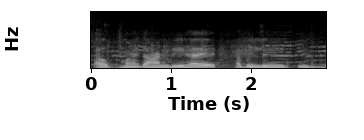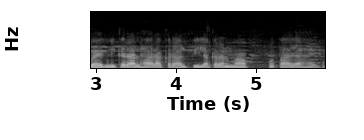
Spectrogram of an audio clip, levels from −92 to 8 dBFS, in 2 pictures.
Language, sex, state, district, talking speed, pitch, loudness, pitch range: Chhattisgarhi, male, Chhattisgarh, Korba, 155 wpm, 185 Hz, -29 LUFS, 180-190 Hz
